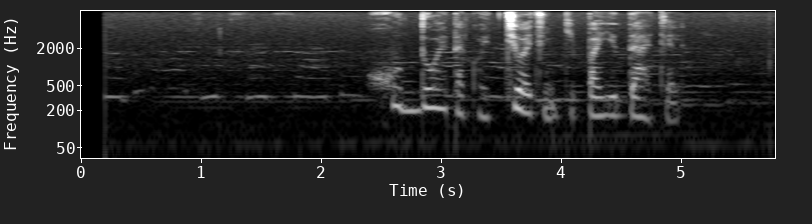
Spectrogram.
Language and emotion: Russian, angry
